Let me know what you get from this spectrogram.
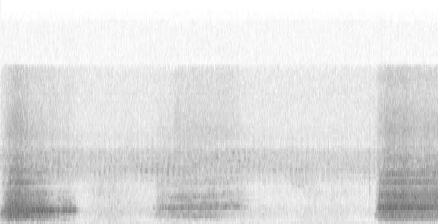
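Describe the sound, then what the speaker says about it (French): Slow, gentle breathing during a lying-down yoga session, with three long airy exhalations separated by quiet pauses, close and soft. "Et on vient respirer doucement."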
